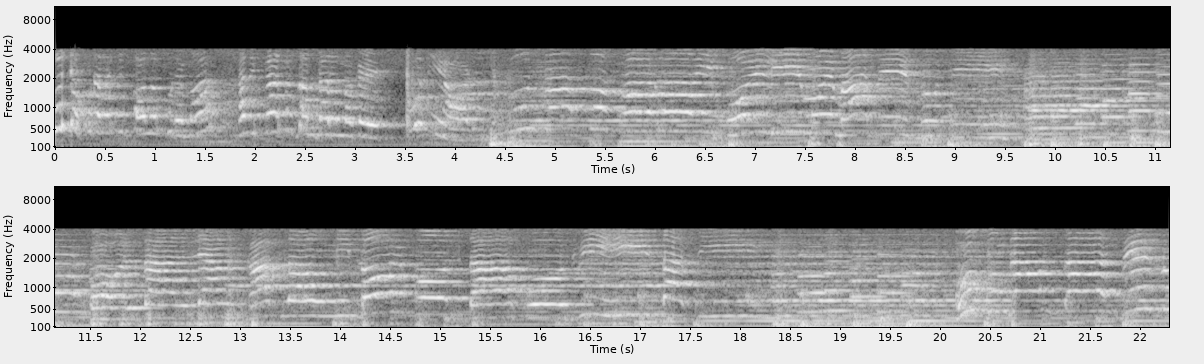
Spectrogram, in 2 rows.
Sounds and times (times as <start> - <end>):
Speech: 0.0 - 5.4
Inside, large room or hall: 0.0 - 22.2
Music: 4.2 - 22.2.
